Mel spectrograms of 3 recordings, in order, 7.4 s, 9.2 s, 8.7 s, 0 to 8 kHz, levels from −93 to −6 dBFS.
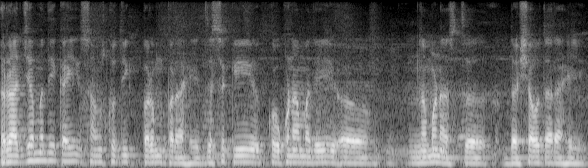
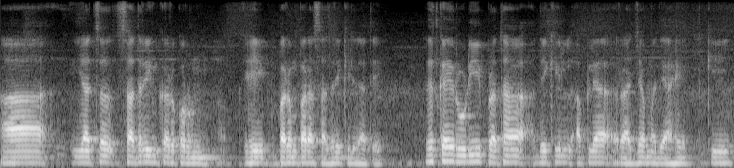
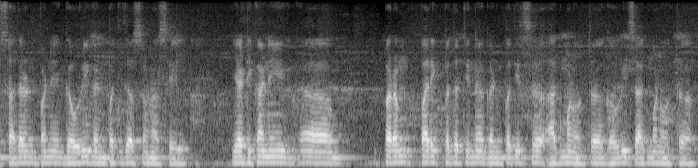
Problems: constant background noise, continuous background conversations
